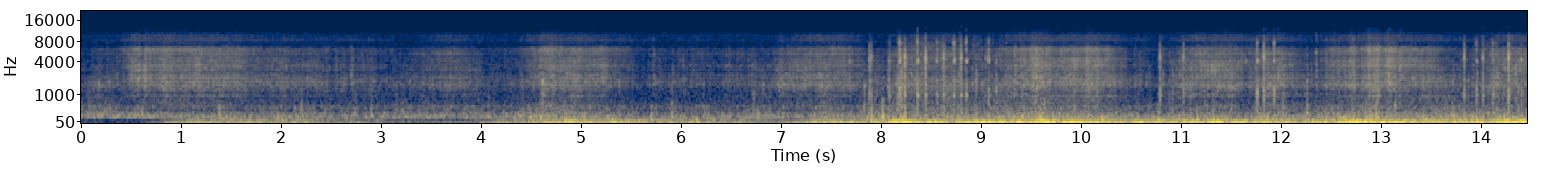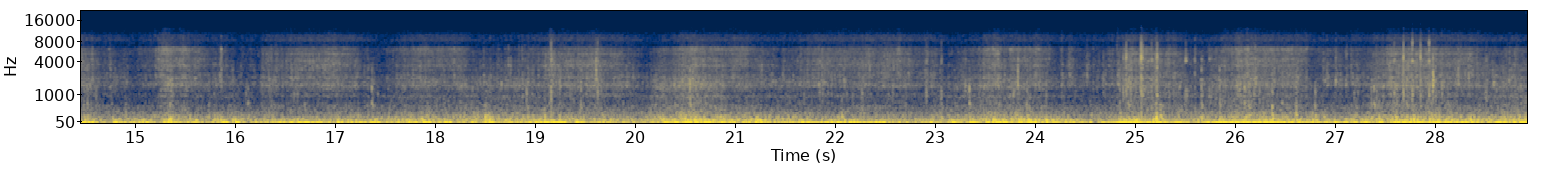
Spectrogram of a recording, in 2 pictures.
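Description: Alpine skis carving and scraping over packed snow in a regular rhythm of turns, about one a second, with wind rumbling on the microphone. Both grow much louder about seven seconds in as the skier picks up speed.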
